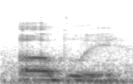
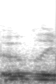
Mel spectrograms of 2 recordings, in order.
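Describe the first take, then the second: First: The first vowel is 'uh', as in 'ugly'. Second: The first vowel is not an 'uh' sound. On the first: The speaker calls it right. "It's U H. Pronounced like ugly" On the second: The speaker calls it wrong. "It is Ubly"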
